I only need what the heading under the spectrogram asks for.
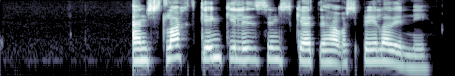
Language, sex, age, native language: Icelandic, female, 30-39, Icelandic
